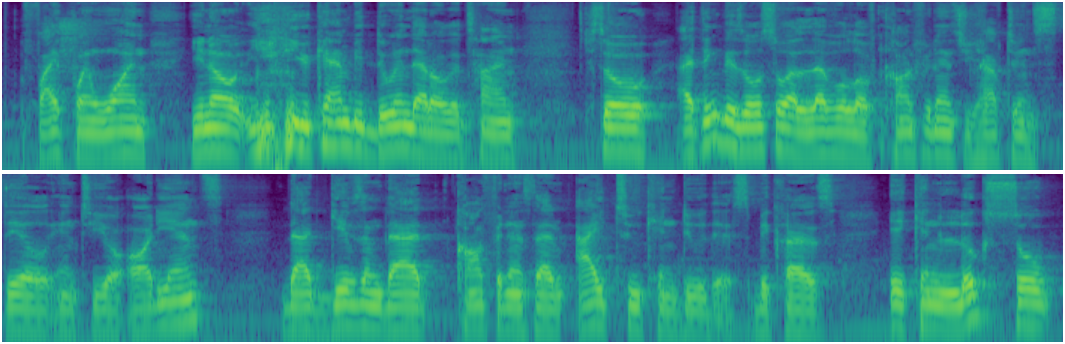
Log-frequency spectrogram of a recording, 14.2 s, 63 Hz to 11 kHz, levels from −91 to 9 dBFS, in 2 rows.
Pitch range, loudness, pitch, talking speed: 95-115 Hz, -18 LUFS, 105 Hz, 185 wpm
